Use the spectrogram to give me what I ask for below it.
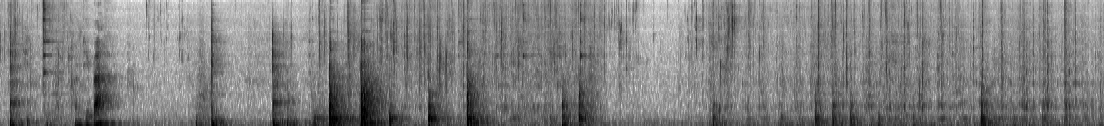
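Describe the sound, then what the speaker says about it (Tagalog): Pancake batter being whisked in a bowl as milk is poured in, with uneven bursts of clattering strokes that pause midway and then resume more softly; a voice speaks briefly. "Paunti-unti lang kasi whisk natin yung mga ingredients."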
